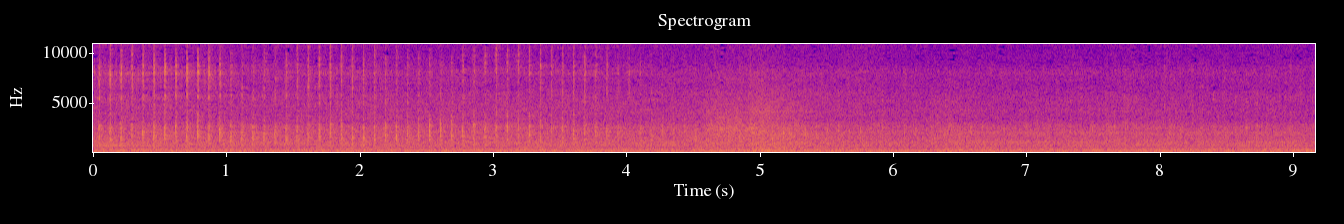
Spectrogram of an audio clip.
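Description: A small harbour boat's engine running steadily close by with a rapid, even chugging, over the wash of water.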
